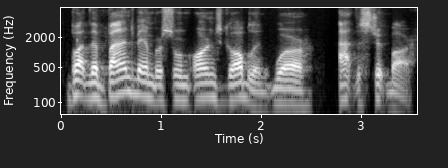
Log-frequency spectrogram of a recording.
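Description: A man with a Scottish accent, casually telling a lively story as a guest and laughing and swearing along the way. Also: on the low side, moderate pace, dry recording, highs cut off. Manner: animated, swears, laughs while telling, acts out quotes.

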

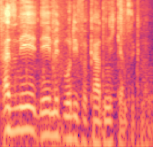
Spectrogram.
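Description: A man's voice: mid-range voice, fast talker, creaky, darkish tone, soft background music. A man talking casually and colloquially as a player in an improvised tabletop role-playing game.

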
